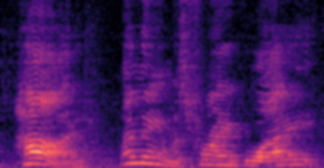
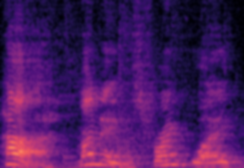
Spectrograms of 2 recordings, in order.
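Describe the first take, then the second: First: It is said in a Southern American accent. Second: It is said in his usual, less regional accent.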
